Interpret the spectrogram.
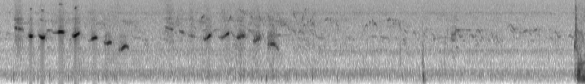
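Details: A White-browed Scrub Robin on an African safari morning drive at dawn gives a quick run of clear, descending whistled notes, then a looser second burst, over a steady vehicle engine hum.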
